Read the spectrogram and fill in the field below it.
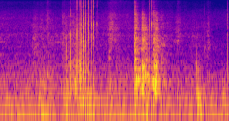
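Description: A small cooking pot being handled and set down on a stove to heat water, two brief metallic clatters over a low background hum.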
